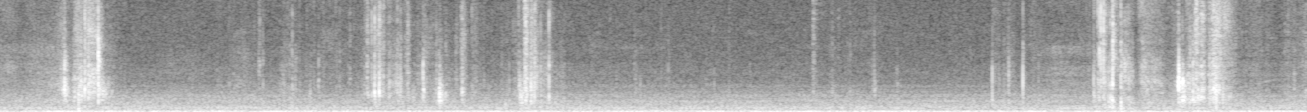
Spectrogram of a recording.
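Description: Quiet, low background noise with a few brief, soft rustles.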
